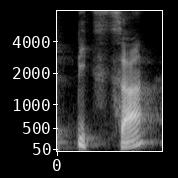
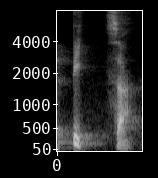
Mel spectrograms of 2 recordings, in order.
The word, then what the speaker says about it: pizza: nawet pizza w Polsce podwójne litery są zawsze źle wymawiane ponieważ w polskim języku że dwa razy wymawia tę literę czyli mówi się pizza a we włoszek to jest pizza gdy jest podwój litera to we włoskim języku my po prostu wzmacniamy tą literę można powiedzieć że tak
